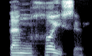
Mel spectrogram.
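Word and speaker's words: Tannhäuser: ser que se escribe tan h hauser tan con un doble-doble h hauser con dos puntos en la a de agua que se pronuncia en alemán hoy tan géiser que es al revés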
